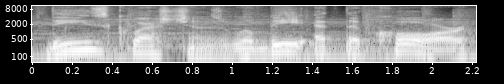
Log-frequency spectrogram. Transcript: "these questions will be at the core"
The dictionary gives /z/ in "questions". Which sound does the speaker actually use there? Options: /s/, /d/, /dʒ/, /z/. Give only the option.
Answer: /z/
